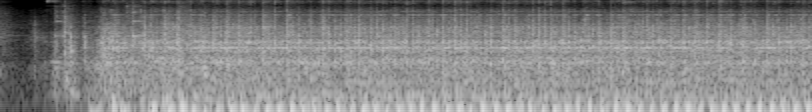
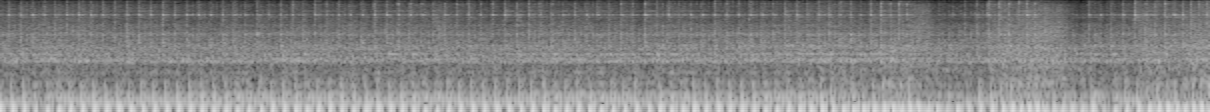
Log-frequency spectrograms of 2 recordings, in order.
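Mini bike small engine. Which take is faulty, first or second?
first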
